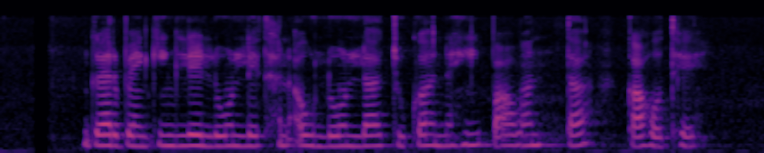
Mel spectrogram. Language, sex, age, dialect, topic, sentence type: Chhattisgarhi, female, 18-24, Central, banking, question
